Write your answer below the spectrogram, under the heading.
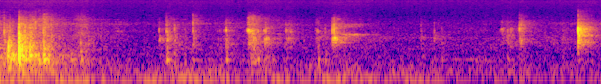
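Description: Plastic parts of an Arno table fan knocking and clicking as they are handled and fitted together: a loud clatter at the very start, then scattered light clicks and taps.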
